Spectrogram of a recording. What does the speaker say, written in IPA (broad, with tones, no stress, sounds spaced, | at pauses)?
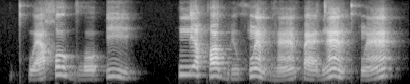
kʷʰ æ˩˧ χ u˥˨ ɡʱ o˩ ʔ i˥˨ | n i˥˨ q o˥˨ b y˩ xʷ æ̃˥˨ bʱ æ̃˩˧ p æ˩ d æ̃˥˨ kʷʰ æ̃˩˥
